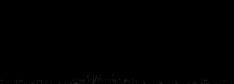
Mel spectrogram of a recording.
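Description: Near silence: a faint low hum with two faint computer mouse clicks in the middle.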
